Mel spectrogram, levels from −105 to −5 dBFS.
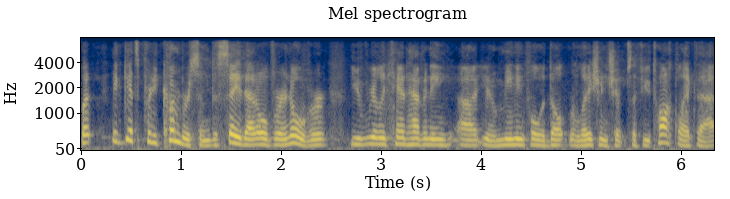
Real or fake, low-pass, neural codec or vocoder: fake; 7.2 kHz; codec, 16 kHz, 4 kbps, FreqCodec, smaller model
